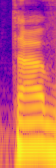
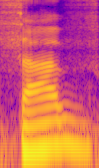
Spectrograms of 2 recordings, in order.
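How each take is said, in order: First: The word begins with a plain t sound. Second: The word begins with a th sound. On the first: "ça serait comme un tav" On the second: "ou un thav, comme en anglais, T H"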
